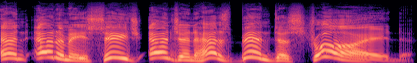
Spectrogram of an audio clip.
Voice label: Announcer Match Siege Enemy Destroyed; Bruce; paladins

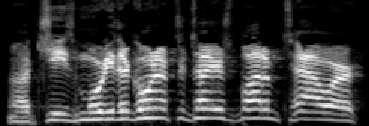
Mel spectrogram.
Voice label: announcer dire bottom tower under attack; dota2; rick and morty

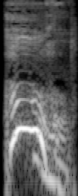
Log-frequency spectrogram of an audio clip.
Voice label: happy; Disruptor

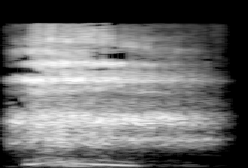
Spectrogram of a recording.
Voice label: happy

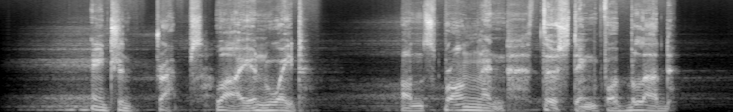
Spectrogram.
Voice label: narration; Darkest Dungeon; trap

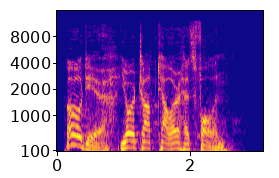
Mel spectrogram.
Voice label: announcer; Kleiner

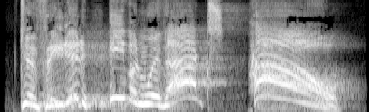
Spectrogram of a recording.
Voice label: announcer defeat special; Axe

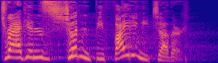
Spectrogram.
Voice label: Taunt Directed; Dragon Keeper Discordia; Ao Kuang

